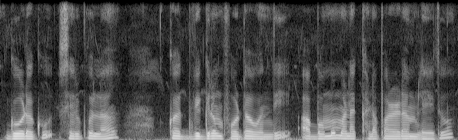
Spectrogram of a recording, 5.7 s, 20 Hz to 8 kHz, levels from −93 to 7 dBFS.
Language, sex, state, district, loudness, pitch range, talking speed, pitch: Telugu, male, Telangana, Mahabubabad, -15 LUFS, 125-140 Hz, 115 wpm, 130 Hz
